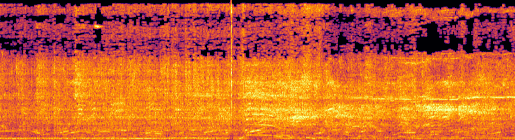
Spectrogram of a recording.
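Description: Jolly Roger Speed Way carousel kiddie ride playing its racing-car song while it turns, mixed with arcade chatter and background noise.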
